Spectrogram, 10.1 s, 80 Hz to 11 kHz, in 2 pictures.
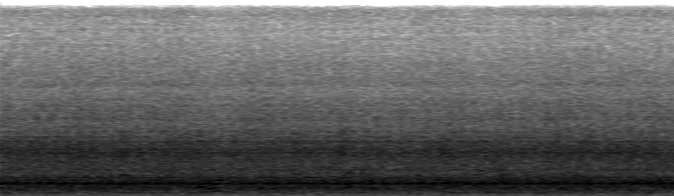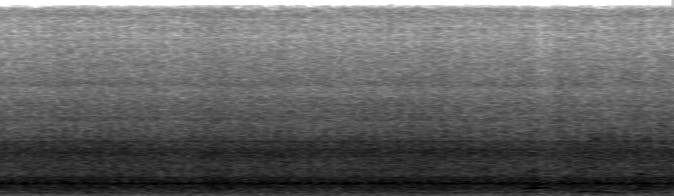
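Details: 1969 Rover P6 Series 1 3500 V8 automatic, running after 16 years in a garage: steady, even idle with a smooth hiss and no tapping or rattle from the top end. Quiet, a healthy engine.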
